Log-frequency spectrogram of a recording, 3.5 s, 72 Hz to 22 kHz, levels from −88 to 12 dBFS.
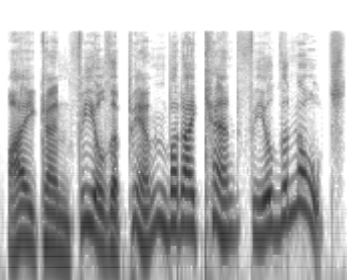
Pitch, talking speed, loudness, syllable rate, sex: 190 Hz, 190 wpm, -17 LUFS, 3.6 syllables/s, male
